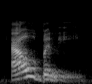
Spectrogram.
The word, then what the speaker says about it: Albany: was referring to albany because in wisconsin there is an albany it said albany i'm like no no it's not no it's albany and he's like no it's albany i'm like no no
